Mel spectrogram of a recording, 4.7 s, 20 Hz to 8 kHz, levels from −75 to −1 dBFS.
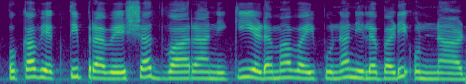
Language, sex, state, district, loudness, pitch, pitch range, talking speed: Telugu, female, Telangana, Hyderabad, -15 LUFS, 235 Hz, 225-260 Hz, 90 wpm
